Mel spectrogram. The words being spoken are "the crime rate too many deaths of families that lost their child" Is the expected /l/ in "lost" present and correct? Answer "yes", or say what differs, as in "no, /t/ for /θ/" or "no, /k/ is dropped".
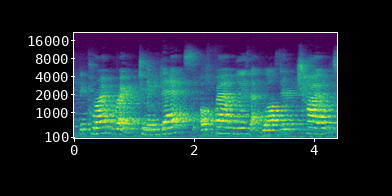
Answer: no, /w/ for /l/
